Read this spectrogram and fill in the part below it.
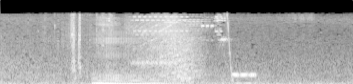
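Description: An electronic device beeps and chirps.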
